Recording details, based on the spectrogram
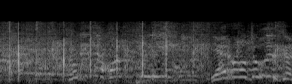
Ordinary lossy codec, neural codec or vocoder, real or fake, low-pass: none; codec, 16 kHz, 4 kbps, FreqCodec, larger model; fake; none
